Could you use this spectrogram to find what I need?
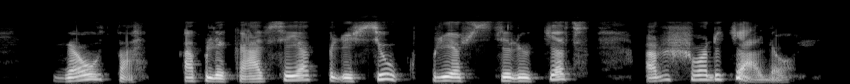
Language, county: Lithuanian, Klaipėda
